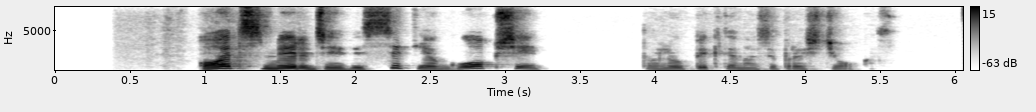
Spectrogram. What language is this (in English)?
Lithuanian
